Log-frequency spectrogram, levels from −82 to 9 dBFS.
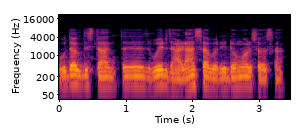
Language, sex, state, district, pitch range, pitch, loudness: Konkani, male, Goa, North and South Goa, 95-110 Hz, 100 Hz, -17 LUFS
